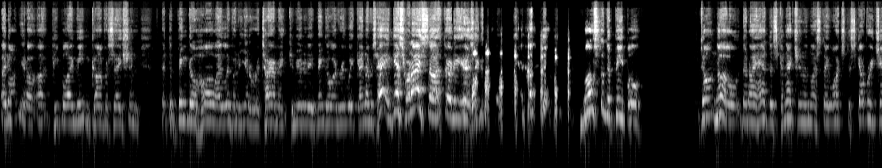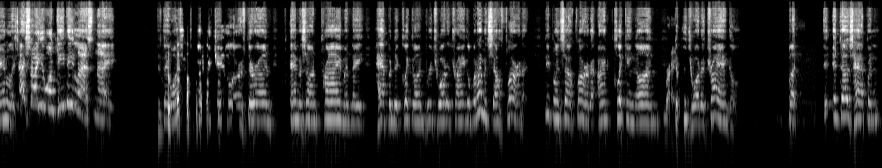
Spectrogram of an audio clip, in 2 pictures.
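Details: Dysphonia in an adult man after vocal cord cancer and operations; he lost his voice, it partly returned, and his voice does not carry far.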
